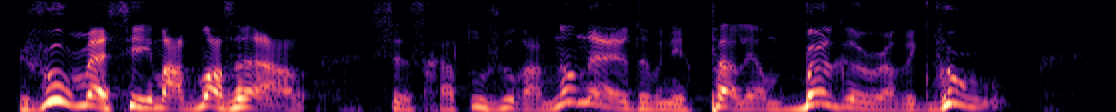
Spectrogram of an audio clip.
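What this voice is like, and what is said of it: Comic character voice with accent. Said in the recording (French): “Ce perso me fait mourir de rire. Une peur à cet accent.”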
